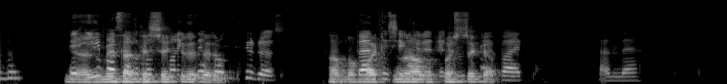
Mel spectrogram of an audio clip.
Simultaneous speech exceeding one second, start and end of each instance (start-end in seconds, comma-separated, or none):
0.7-2.4, 3.6-5.0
